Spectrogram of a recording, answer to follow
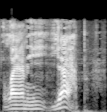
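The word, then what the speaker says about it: lagniappe: A nice limber, expressive, handy word, lanyap. They pronounce it Lanni yap.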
